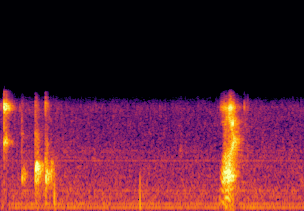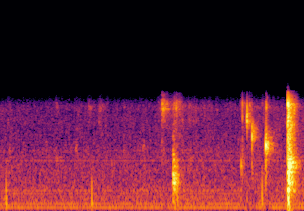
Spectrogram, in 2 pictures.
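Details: Captive African grey parrot talking and copying noises at home: scattered chattered syllables at the start, one loud harsh burst midway, then a quick string of speech-like sounds near the end.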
